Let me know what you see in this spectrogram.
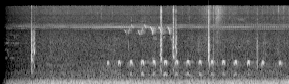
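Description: A bird calling a run of short, even notes at about four a second, starting about two seconds in, with a few high chirps and several sharp clicks, over a steady low rumble.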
